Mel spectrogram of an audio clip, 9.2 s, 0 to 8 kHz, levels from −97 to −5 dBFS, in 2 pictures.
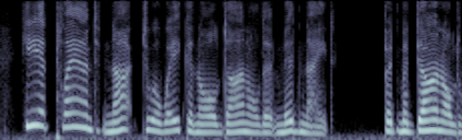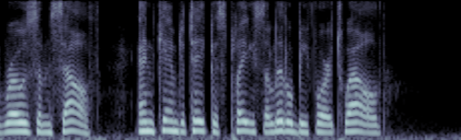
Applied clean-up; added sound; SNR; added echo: neural diffusion model UNIVERSE++.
